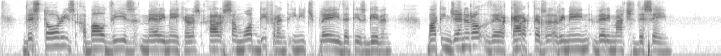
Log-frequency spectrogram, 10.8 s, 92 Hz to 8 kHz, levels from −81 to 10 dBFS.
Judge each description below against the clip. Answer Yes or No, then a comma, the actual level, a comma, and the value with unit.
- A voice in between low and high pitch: Yes, medium, 160 Hz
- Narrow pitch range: Yes, narrow, 2.2 semitones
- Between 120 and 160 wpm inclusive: Yes, average, 140 wpm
